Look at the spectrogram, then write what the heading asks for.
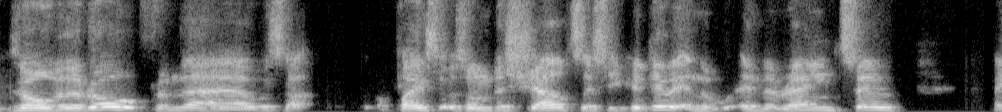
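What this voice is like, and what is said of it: Manchester-area English accent. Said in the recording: “I'm from Burnage, Firetown, you know, you can probably tell that with the accent”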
